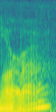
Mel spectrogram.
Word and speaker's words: Larratt: his name here devin laura it is devin how do you say it's devin laureate right laura l-a-r-r-a yes i knew his brother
